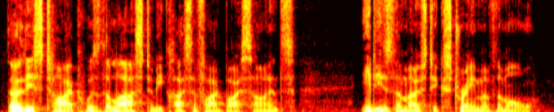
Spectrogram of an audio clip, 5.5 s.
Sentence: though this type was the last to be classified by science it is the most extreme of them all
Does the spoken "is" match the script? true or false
true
